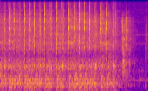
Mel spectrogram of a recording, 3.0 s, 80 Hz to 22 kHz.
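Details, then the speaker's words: Turbocharged 150cc go-kart engine, first start on an ECU tune made for the old 125cc motor: catches, stumbles through uneven rapid chatter for a couple of seconds, then dies; owner suspects it isn't getting enough fuel, not confirmed. "So likely the reason it won't run and start at the moment is because it's not getting enough fuel into the motor."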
